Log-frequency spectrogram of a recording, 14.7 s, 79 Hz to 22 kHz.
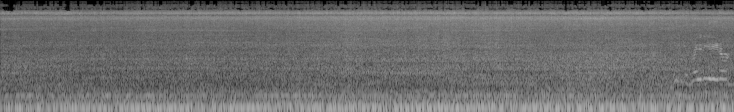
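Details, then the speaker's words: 1964 Chevelle Malibu, 350 V8 with 4-speed manual: a deep, even idle holding steady with no knocks, misses or ticking. Alternator, belts and hoses are good, and it runs well. "Alternator's good, all your belts and hoses are good. Runs good."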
